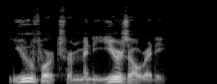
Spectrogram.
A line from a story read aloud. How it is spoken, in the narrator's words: said Barl calmly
